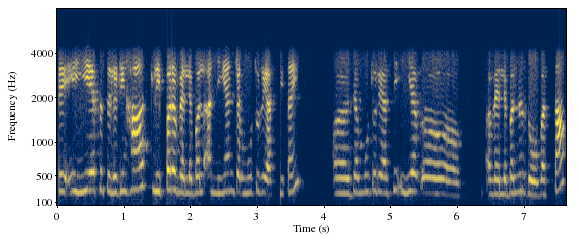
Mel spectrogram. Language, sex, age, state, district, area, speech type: Dogri, female, 30-45, Jammu and Kashmir, Reasi, urban, conversation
